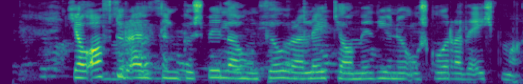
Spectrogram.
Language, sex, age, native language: Icelandic, male, 18-19, Icelandic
